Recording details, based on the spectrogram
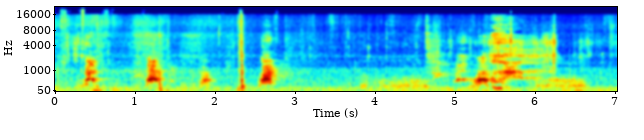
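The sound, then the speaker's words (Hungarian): A small dog guarding the house barks in short, sharp yaps, four spaced out in the first few seconds, then a louder, more drawn-out burst of barking toward the end. “Kis kutya milyen okosan őrzi a házat.”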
